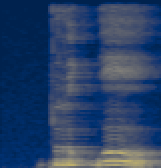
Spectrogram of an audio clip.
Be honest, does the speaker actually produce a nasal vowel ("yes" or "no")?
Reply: no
